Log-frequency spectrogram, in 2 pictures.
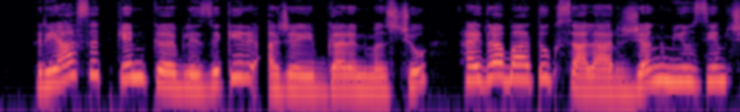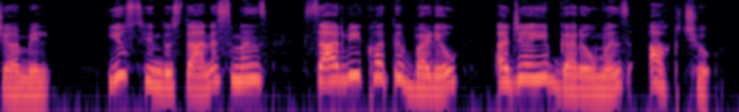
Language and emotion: Kashmiri, neutral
